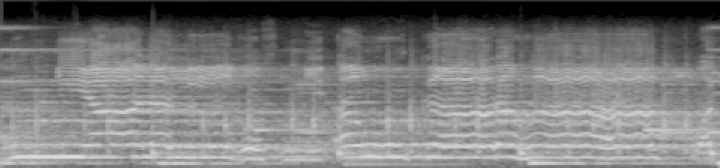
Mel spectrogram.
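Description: Middle Eastern-style religious song (nasheed) music: a wavering, ornamented melody over steady low held notes.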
